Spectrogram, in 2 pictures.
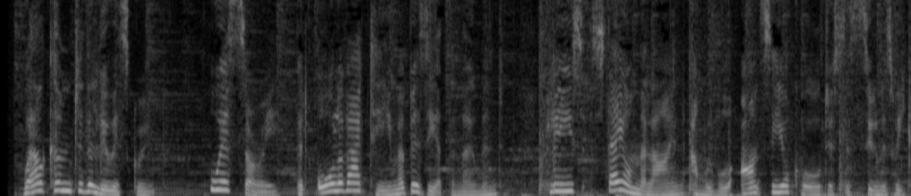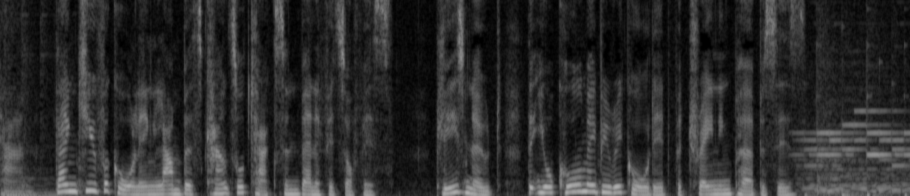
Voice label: london on hold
